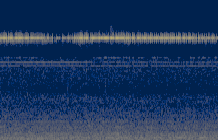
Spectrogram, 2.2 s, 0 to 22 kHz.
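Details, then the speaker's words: Sony Trinitron KV-8100 CRT TV, bought dead, powered from a bench supply at 24 V with reduced current: faint, steady very high-pitched flyback whine over quiet hiss; high voltage is on but there is no picture, ruling out the high-voltage deflection stage. "so I hear the high voltage the high voltage is on but there's no picture so there's definitely some issues going on here"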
